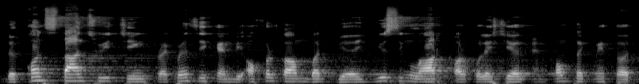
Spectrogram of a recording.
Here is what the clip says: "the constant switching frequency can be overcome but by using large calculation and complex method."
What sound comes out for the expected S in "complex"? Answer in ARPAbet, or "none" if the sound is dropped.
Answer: none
